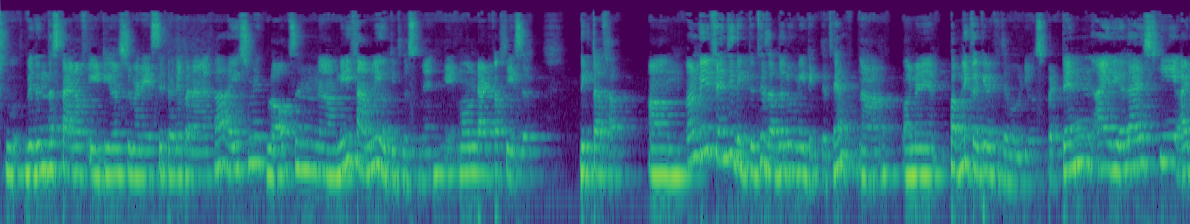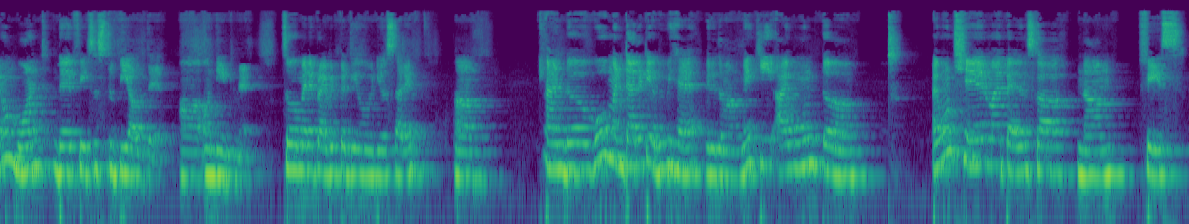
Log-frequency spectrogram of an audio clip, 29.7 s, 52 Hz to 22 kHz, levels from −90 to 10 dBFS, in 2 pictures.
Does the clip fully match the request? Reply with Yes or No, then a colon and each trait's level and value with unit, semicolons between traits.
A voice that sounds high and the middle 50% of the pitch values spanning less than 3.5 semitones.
Yes: high, 210 Hz; average, 3.0 semitones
